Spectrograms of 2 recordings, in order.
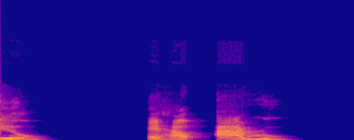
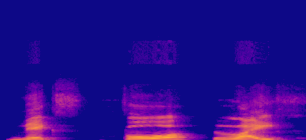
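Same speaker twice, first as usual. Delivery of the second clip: drawn out; much slower than usual. Real, not acted. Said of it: "hyping chat".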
